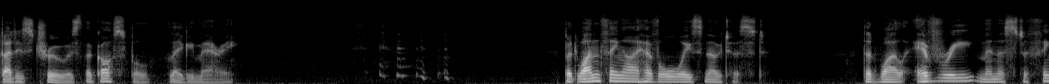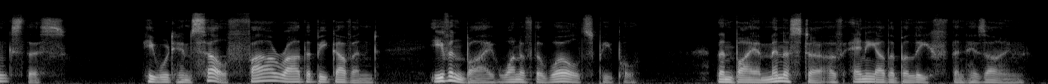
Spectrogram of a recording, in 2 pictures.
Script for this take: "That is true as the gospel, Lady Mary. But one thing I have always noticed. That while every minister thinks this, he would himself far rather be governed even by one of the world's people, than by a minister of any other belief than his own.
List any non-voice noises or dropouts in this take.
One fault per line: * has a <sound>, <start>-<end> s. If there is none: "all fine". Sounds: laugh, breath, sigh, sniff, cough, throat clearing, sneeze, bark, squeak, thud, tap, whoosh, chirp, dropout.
* has a laugh, 3.5-4.6 s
